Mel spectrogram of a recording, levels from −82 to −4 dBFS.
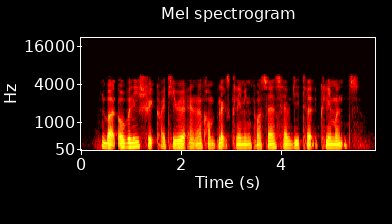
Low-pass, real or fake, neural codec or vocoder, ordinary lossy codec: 5.4 kHz; real; none; MP3, 32 kbps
